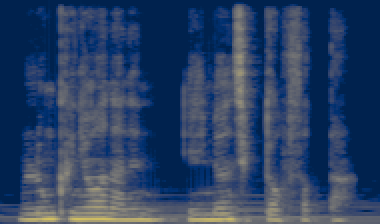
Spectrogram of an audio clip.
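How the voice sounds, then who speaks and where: A woman's calm, soothing voice at a fairly slow pace, with music in the background. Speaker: audiobook narrator. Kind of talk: sleep audiobook reading.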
